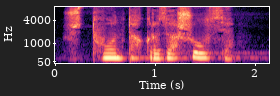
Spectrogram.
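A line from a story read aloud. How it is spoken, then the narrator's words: Whispered question. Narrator (Russian): шепотом спросила одна служанка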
